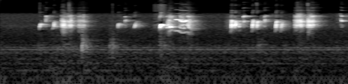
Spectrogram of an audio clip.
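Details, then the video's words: Female European goldfinch singing: a lively run of short, bright twittering and buzzy notes in quick bursts, with brief pauses between phrases, over a faint steady low hum. "Chant d'une femelle chardonneret"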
